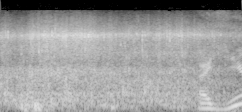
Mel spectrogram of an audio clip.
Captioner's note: water lapping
